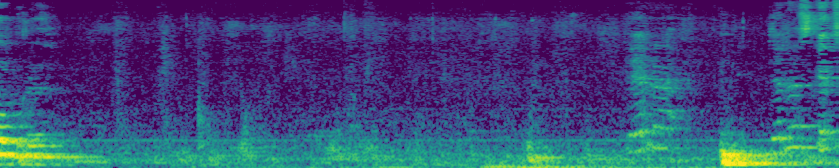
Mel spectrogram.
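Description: A young child speaks loudly through a microphone in a large echoing hall.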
